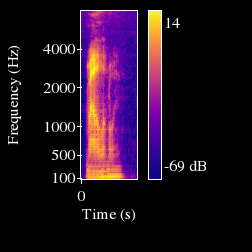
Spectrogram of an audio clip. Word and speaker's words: Malinois: Malinois.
